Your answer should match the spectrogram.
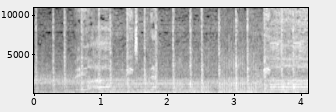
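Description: Kawasaki inline-four sport motorcycle engine running at steady high revs while riding, its note creeping slowly higher.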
